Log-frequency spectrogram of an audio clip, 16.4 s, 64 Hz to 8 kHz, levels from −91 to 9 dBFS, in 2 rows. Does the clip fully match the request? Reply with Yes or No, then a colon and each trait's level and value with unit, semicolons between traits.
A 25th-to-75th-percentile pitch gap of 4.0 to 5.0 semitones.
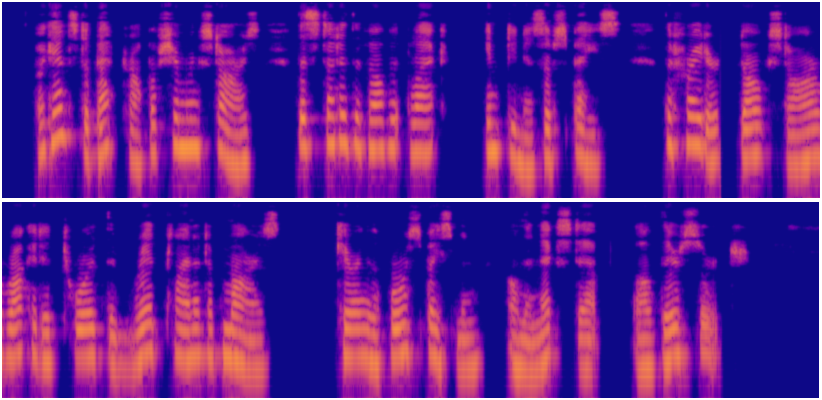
Yes: average, 4.4 semitones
